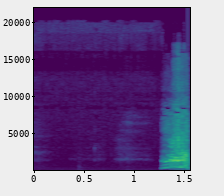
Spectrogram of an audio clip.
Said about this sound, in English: Bless you. Boy, that was a big sneeze.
